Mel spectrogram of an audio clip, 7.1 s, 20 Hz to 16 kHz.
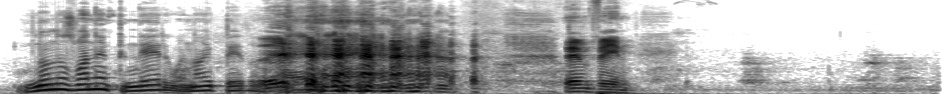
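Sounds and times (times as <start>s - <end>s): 
speech: 0.2s - 4.9s
laughter: 1.9s - 4.8s
pack of dogs fighting and barking: 2.0s - 4.3s, 4.9s - 7.0s.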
